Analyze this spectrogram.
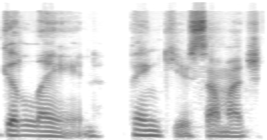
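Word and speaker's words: Ghislaine: singing their song the cutest thing oh it's pronounced gillain thank you so much gilain elain Maxwell so what I find interesting about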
